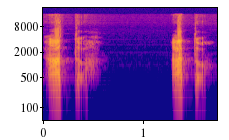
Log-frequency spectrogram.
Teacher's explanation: জবর লাজি আল্লাজি হামজা জবর আ লাগবে তর সাথে আত আত ত সাকিনে কলকলা প্রতি ধ্বনি সৃষ্টি করে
